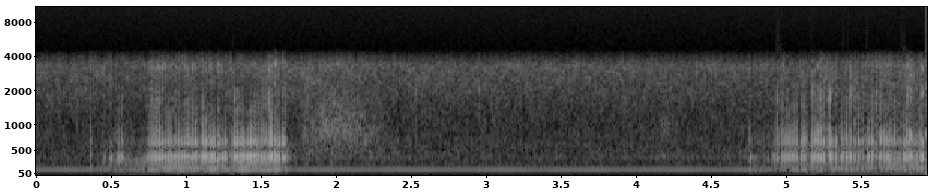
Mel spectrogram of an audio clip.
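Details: Gladston, a dog worn out by doggie daycare, sleeps upside down and snores: two rough, rasping breaths about four seconds apart, each lasting around a second, over a steady low hum.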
